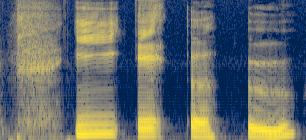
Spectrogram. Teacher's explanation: the position of my lips starts wide and goes forward where the lips are brought together in a sort of a like little circle, like a pout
